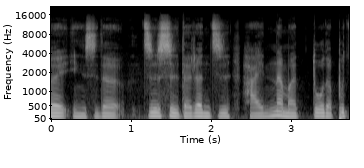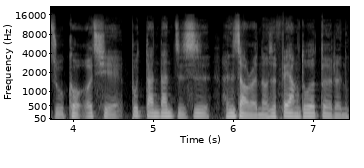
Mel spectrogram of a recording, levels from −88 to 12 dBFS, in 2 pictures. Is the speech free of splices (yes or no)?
no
